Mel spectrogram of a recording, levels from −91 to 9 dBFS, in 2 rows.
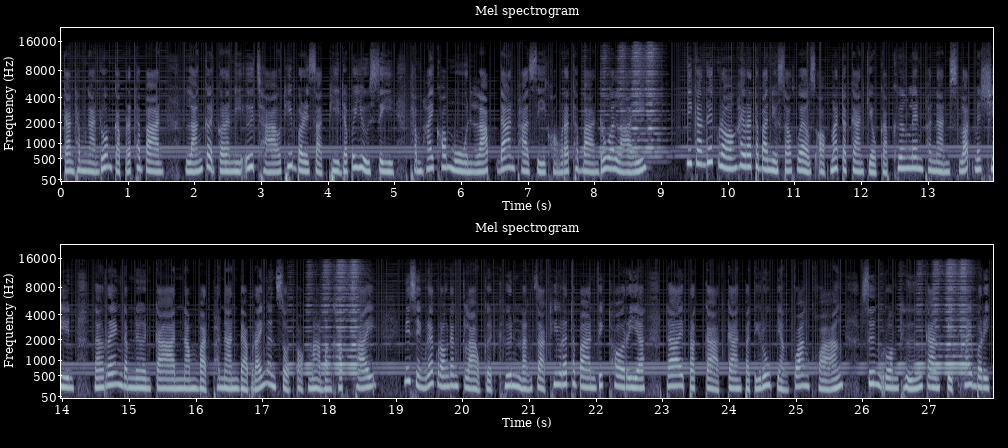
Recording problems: background music; loud; throughout; 9 dB below the speech
crackle, like an old record; faint; 25 dB below the speech

